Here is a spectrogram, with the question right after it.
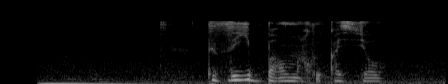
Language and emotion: Russian, angry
